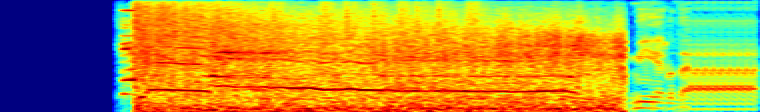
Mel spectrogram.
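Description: A loud explosion bursts and roars.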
